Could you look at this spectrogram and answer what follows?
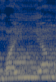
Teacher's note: இங்க நாம ரெண்டுன்னு சொல்லக்கூடாது இதுக்கு மாத்திரை அளவு எவ்வளவு ஒன்றரை மாத்திரை சரியா ஐகாரம் சொல்லில் முதலில் வரும் பொழுது ஒன்றரை மாத்திரை அளவில் ஒலிக்கும் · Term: ஐகாரக் குறுக்கம்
